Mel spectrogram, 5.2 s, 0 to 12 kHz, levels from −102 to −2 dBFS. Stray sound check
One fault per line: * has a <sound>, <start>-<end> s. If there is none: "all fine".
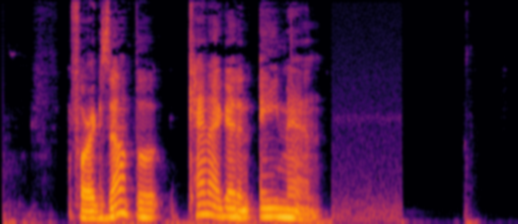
all fine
